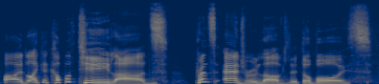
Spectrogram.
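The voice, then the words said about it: Sung attempt at British accent. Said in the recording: “read this phrase in your best British accent ... I don't know why you sang that”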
